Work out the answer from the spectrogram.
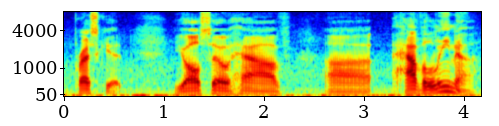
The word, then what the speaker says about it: Prescott: up right press kit well it sounds like prescott but most people here call it press kit you also have uh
